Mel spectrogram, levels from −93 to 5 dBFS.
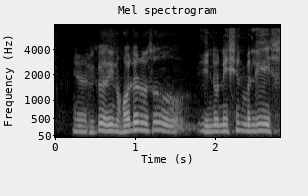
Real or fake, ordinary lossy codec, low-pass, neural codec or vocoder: fake; MP3, 64 kbps; 7.2 kHz; vocoder, 22.05 kHz, 80 mel bands, HiFi-GAN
